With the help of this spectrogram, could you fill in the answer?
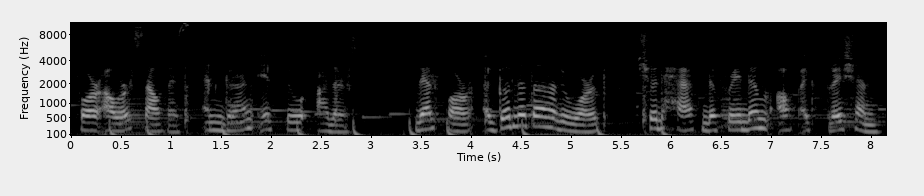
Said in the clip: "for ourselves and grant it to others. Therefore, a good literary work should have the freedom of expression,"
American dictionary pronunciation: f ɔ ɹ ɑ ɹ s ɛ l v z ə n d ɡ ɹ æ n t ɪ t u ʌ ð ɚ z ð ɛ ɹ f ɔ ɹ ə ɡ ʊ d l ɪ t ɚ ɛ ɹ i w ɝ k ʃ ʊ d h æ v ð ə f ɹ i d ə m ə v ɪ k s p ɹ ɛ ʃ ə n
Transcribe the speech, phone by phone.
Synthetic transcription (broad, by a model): f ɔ ɹ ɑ ɹ s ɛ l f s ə n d ɡ ɹ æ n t ɪ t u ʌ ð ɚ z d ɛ ɹ f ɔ ɹ ə ɡ ʊ d l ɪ t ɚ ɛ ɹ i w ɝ k ʃ ʊ d h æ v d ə f ɹ i d ə m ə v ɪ k s p ɹ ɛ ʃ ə n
